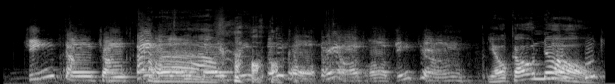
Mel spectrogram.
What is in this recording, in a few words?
chinese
